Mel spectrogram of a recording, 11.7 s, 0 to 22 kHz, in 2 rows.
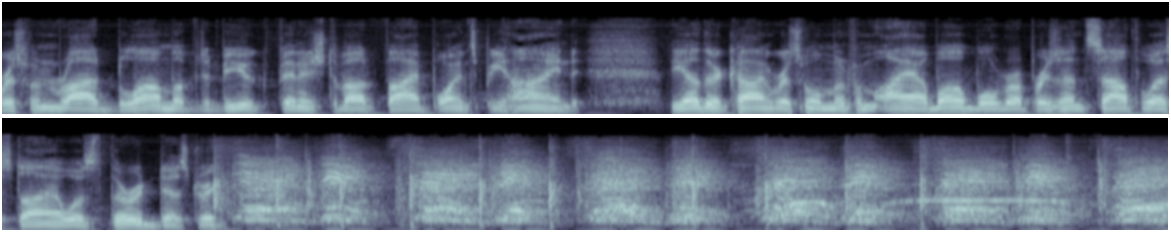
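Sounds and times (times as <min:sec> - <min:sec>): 
speech: 0:00.0 - 0:07.6
people clapping: 0:06.8 - 0:11.6
crowd of supporters cheering and whooping: 0:06.9 - 0:11.6.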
